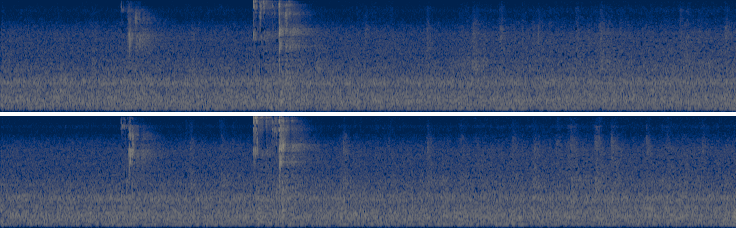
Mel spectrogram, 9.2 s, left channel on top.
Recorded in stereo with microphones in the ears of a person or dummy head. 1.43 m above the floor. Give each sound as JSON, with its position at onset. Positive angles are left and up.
{"t": 1.5, "sound": "a crack", "side_deg": -20, "distance_m": 10.0}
